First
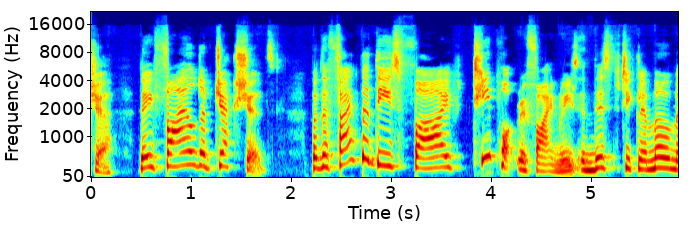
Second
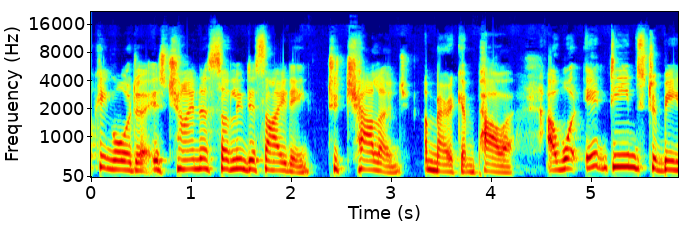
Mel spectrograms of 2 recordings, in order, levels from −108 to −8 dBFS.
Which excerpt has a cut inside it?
first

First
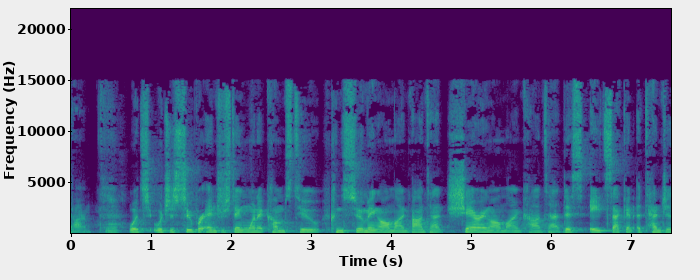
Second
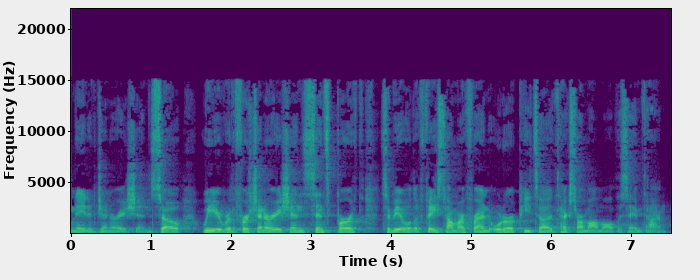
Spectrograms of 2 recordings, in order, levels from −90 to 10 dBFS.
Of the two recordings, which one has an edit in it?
first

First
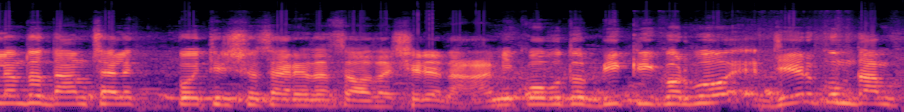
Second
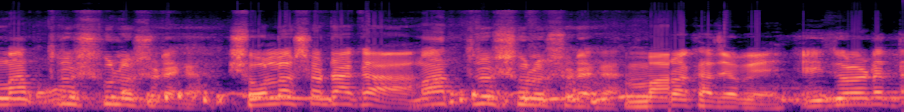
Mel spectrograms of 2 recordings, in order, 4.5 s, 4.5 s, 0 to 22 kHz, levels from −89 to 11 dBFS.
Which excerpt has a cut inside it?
second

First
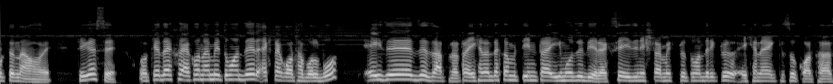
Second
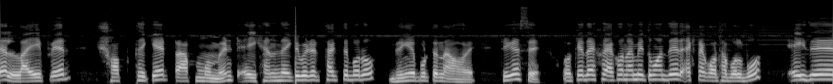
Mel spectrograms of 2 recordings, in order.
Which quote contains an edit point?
second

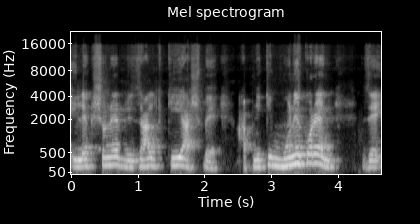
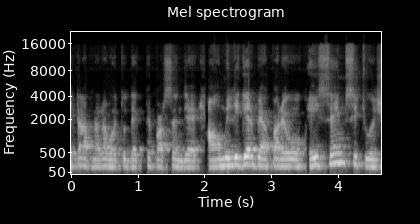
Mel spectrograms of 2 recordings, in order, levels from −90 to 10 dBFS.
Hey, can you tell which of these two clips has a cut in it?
second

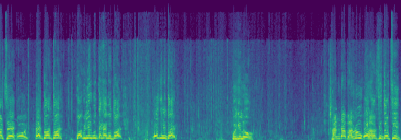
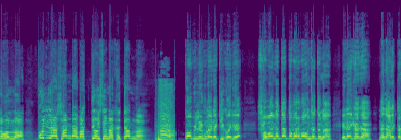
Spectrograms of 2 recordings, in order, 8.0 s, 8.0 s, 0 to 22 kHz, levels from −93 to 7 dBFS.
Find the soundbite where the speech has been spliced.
second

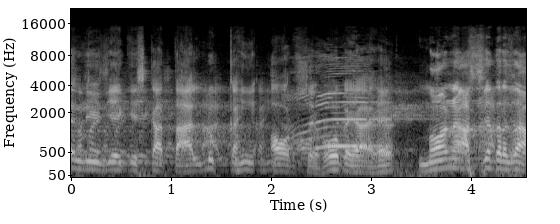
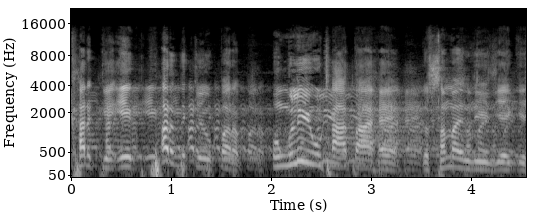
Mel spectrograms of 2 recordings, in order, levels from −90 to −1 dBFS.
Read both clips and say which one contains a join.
first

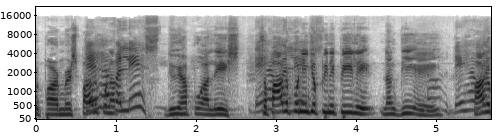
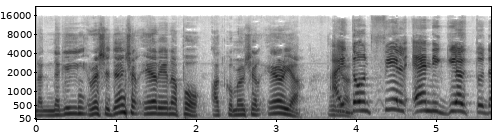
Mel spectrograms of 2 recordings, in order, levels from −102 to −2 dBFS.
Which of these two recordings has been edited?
second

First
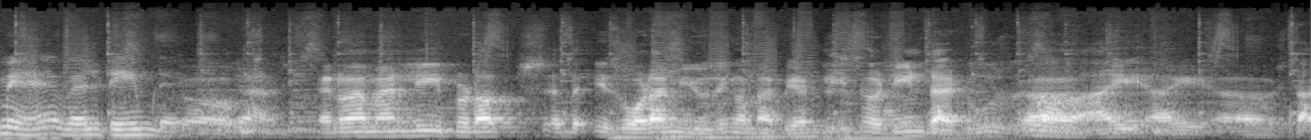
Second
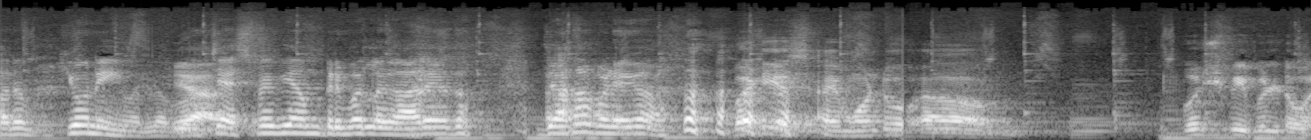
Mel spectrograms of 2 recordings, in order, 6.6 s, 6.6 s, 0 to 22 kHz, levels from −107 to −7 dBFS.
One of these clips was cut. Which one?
first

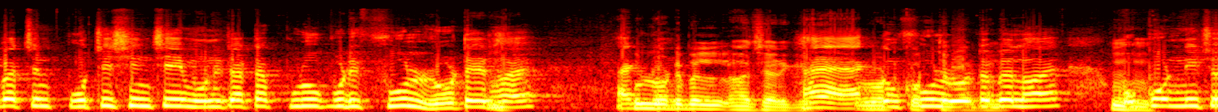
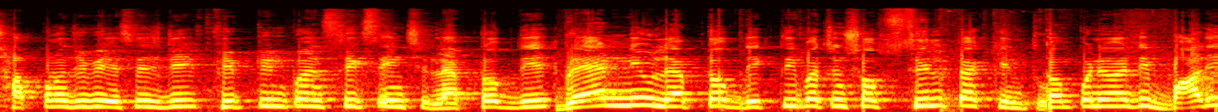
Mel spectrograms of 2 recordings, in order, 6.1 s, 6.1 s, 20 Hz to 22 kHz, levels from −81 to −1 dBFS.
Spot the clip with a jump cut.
second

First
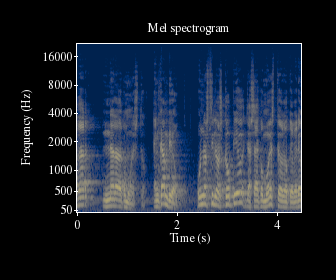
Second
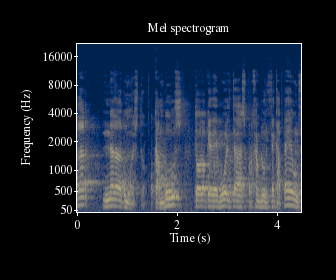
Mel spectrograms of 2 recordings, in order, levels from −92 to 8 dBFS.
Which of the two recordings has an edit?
second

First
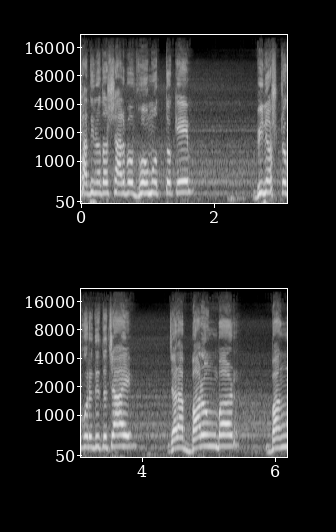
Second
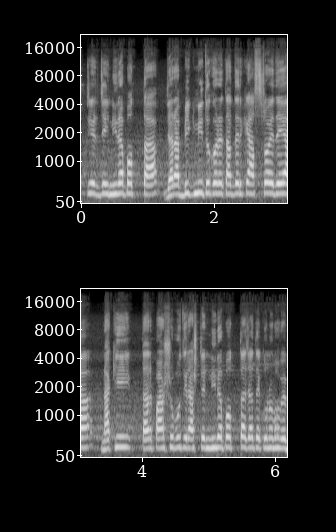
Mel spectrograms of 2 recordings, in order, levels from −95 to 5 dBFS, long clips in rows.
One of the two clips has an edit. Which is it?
second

